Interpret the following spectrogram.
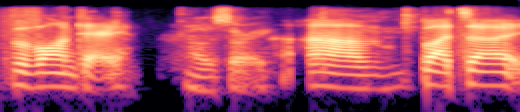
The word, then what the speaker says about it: Vivanti: you want to plug vivanti so it's actually pronounced vivante oh sorry um but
